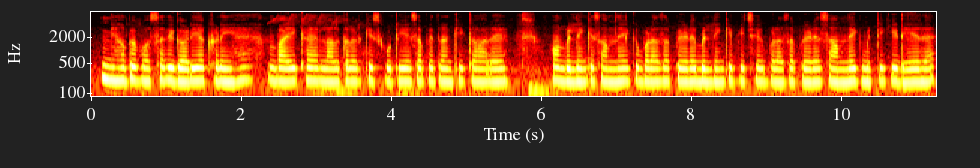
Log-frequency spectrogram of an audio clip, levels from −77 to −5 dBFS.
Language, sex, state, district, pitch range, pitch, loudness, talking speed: Hindi, female, Chhattisgarh, Rajnandgaon, 185-195 Hz, 190 Hz, -15 LUFS, 220 wpm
